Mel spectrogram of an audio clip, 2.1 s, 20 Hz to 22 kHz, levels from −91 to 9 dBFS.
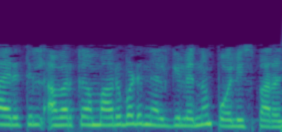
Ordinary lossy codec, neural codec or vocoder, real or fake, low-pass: none; none; real; 5.4 kHz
